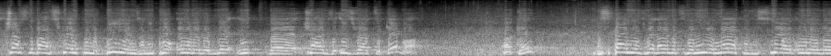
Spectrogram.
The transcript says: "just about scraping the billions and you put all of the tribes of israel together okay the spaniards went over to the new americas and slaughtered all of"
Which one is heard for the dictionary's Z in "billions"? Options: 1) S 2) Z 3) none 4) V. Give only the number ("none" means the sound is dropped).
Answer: 2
